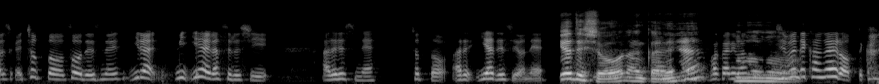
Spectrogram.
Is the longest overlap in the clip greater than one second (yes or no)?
yes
